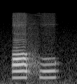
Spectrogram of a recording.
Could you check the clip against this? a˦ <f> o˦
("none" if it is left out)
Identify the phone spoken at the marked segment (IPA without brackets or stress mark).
f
